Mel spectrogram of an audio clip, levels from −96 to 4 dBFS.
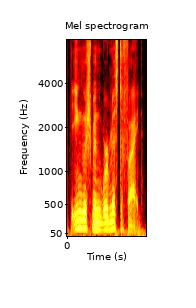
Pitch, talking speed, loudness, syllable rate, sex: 95 Hz, 150 wpm, -14 LUFS, 6.3 syllables/s, male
